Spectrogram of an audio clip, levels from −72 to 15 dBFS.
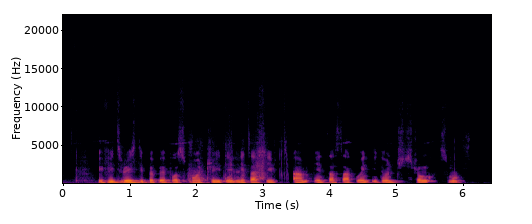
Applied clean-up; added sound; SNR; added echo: neural mask model RNNoise.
